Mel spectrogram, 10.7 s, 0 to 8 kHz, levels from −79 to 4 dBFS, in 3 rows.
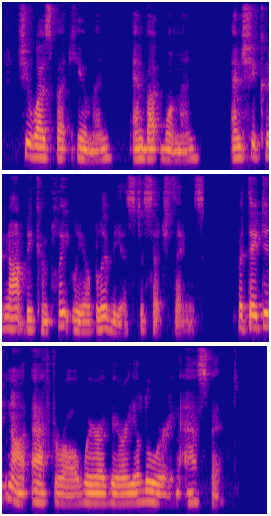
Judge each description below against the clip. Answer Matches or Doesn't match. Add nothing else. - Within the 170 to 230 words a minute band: Doesn't match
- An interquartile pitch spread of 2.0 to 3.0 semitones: Matches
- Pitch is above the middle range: Doesn't match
